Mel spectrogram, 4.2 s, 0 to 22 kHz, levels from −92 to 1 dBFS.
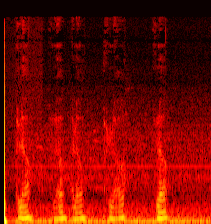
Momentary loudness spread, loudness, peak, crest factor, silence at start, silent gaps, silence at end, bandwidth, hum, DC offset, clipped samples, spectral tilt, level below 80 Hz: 12 LU; -35 LUFS; 0 dBFS; 30 dB; 0.05 s; none; 0 s; 16.5 kHz; none; under 0.1%; under 0.1%; -6.5 dB/octave; -34 dBFS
